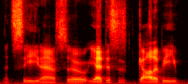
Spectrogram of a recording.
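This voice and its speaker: A man's voice: mid-range voice, measured pace. A tired man streaming a puzzle game, talking casually and thinking aloud as he works through it. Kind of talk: casual let's-play commentary.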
